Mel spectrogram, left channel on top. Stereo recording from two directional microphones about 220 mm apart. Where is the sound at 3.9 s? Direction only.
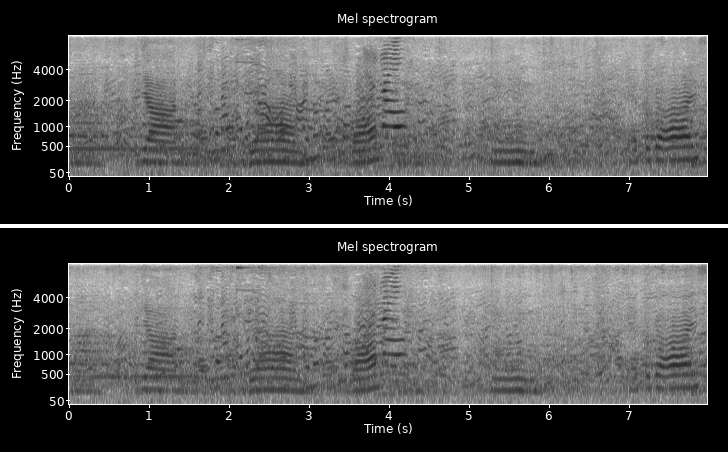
55° left (ahead or behind).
